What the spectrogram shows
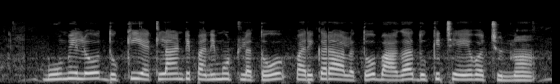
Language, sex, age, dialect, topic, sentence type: Telugu, female, 18-24, Southern, agriculture, question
